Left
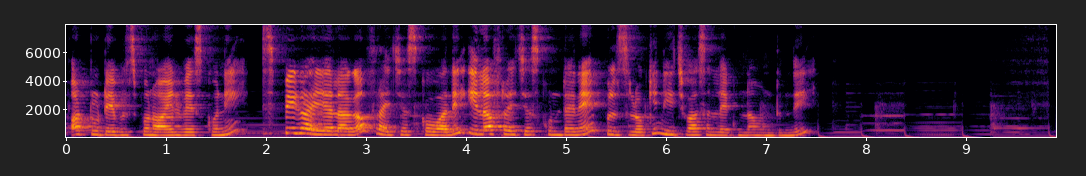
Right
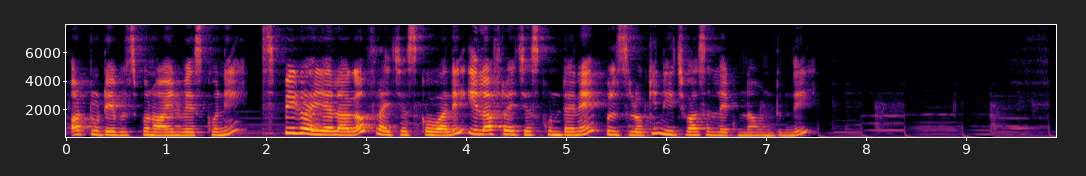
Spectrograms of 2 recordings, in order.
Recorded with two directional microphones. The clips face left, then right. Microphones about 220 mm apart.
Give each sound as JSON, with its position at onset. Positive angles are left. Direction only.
{"t": 0.0, "sound": "speech", "side_deg": -45}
